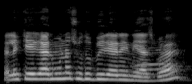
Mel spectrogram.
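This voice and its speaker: A woman's voice: fairly high pitch, racing, a bit bright. A woman hosting a casual family vlog at a home meal, chatty and teasing as she talks to viewers. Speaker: vlogger host.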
